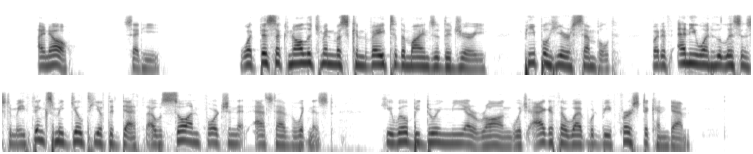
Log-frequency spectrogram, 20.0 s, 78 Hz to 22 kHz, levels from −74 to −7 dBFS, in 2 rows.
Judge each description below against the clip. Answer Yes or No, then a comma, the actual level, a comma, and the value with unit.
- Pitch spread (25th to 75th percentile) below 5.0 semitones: Yes, average, 4.0 semitones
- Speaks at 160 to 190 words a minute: Yes, average, 170 wpm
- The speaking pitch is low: No, medium, 155 Hz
